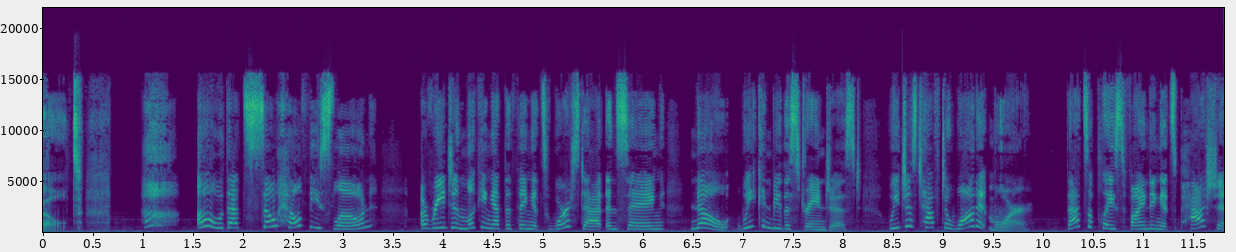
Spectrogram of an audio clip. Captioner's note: gasp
